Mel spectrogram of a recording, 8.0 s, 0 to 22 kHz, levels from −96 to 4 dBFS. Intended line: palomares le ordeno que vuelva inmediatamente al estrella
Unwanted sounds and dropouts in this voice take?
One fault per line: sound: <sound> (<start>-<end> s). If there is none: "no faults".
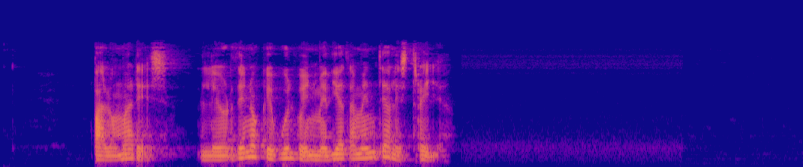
no faults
